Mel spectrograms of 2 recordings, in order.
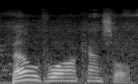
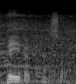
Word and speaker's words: Belvoir Castle: You probably would have seen it and gone, "Oh, Belvoir, Belvoir Castle." But it's Beaver Castle. That's how it's pronounced.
